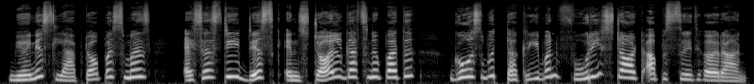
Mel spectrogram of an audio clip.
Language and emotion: Kashmiri, surprised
